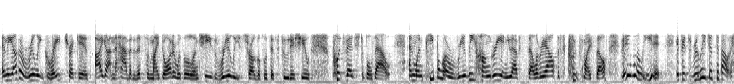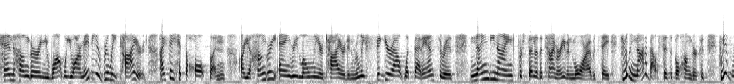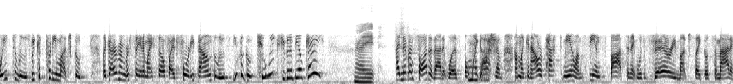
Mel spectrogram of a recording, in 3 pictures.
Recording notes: joined via phone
